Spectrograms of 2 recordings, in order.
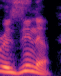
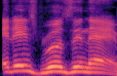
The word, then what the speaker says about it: Rosenior: Yes, the right pron pronunciation is not Rosina. It's not Rosina. It is Rosinire. Rosaneire. Rosinire is the right pronunciation.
